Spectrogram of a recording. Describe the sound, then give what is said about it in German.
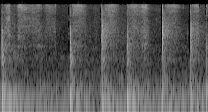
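Handwriting with a pen, heard as short scratchy strokes in an irregular series of quick bursts separated by brief pauses, fairly faint, with no talk. “Moment, schreibe ich es gleich hin.”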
